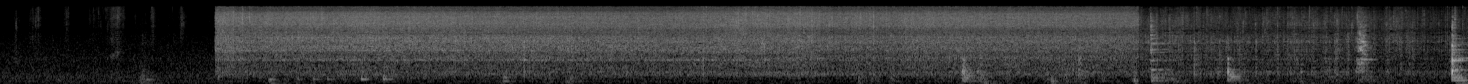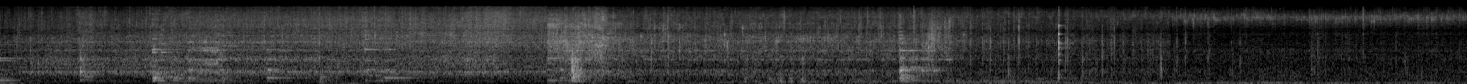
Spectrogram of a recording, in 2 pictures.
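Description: Pork sausage patties sizzling in a cast-iron skillet. A loud, steady sizzle starts suddenly about two seconds in and drops to a quieter sizzle about eleven seconds in, with clicks and scrapes from a metal spatula turning the patties.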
